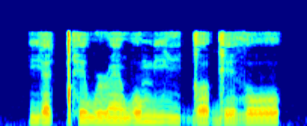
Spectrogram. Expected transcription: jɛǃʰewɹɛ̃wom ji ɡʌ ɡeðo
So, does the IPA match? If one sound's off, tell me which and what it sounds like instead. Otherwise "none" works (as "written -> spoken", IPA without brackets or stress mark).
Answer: none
